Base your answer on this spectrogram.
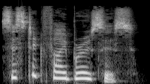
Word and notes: cystic fibrosis: English; British English

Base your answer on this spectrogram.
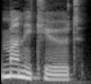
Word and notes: manicured: British English

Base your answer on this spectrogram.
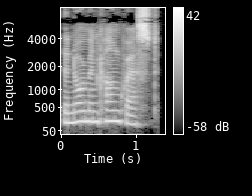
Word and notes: norman conquest: American English

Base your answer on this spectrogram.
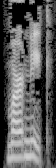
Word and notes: martinique: British English

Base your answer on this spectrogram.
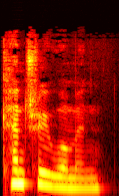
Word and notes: countrywoman: American English

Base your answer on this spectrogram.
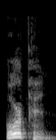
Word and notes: orpin: British English

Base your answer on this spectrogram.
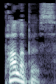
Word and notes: polypous: British English

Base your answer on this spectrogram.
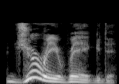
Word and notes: jury-rigged: British English

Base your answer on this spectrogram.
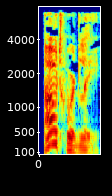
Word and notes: outwardly: British English

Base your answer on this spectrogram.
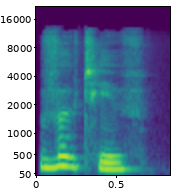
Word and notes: votive: British English

